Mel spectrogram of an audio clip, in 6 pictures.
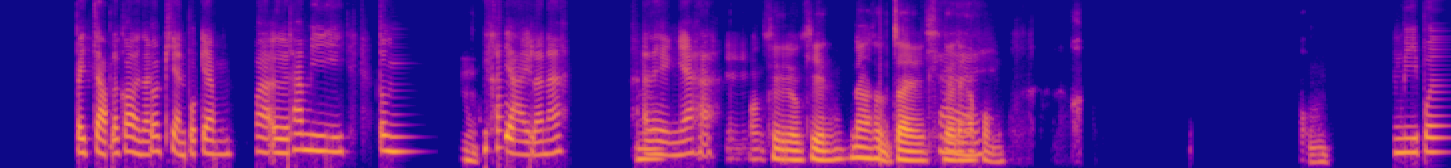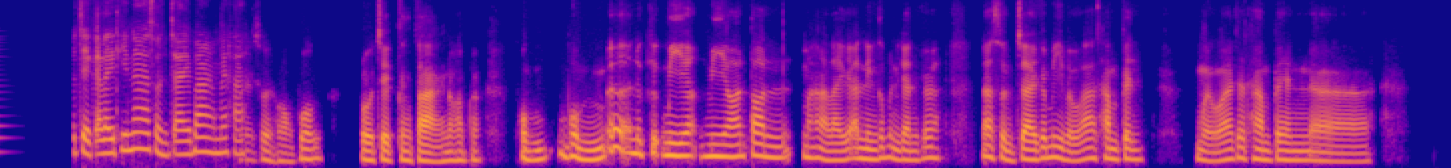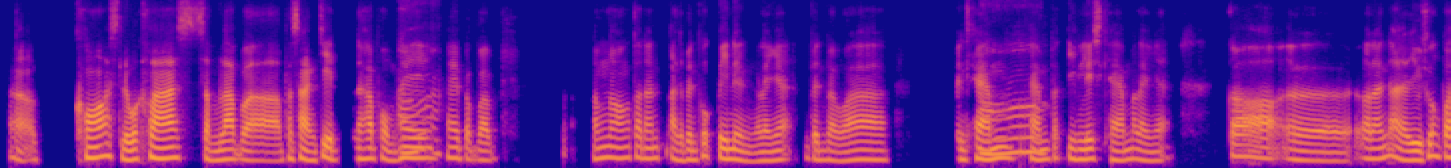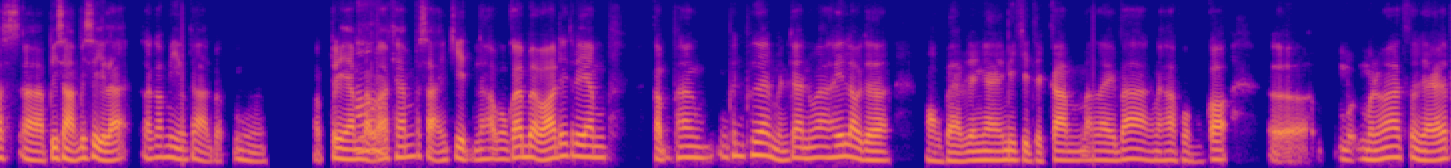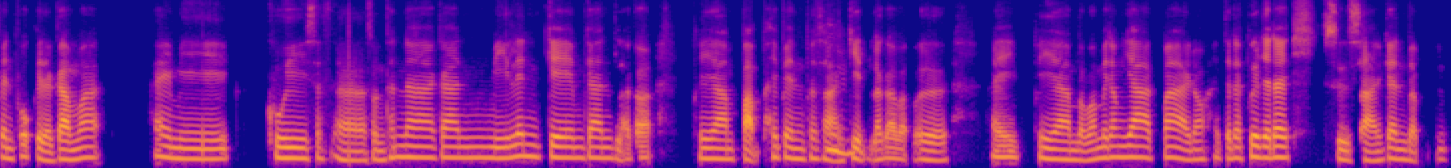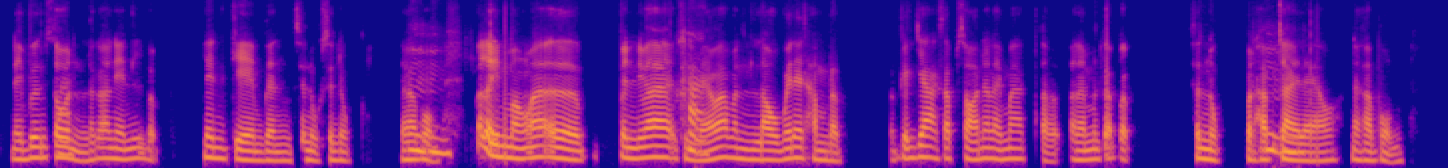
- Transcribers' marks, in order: distorted speech; other noise; mechanical hum; other background noise; in English: "คลาส"; in English: "English Camp"; tapping; sniff
- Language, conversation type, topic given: Thai, unstructured, คุณเคยรู้สึกมีความสุขจากการทำโครงงานในห้องเรียนไหม?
